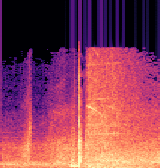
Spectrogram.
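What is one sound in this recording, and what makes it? A bat cracks sharply against a baseball.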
